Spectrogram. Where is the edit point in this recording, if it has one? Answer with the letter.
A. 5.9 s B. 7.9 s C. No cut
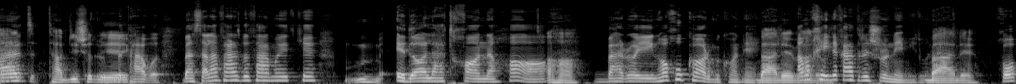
C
